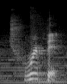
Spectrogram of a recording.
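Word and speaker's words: triptych: It's a triffitch. Trippitch? Trippic. According to Google, that is how you pronounce it.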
